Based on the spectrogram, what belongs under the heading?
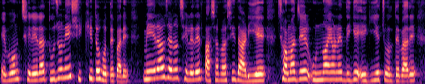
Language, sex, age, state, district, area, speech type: Bengali, female, 60+, West Bengal, Purulia, urban, spontaneous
